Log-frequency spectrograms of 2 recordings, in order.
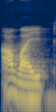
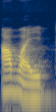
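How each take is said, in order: The two takes are said the same way.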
